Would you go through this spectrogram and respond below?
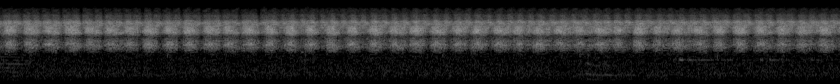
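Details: High-pitched cicada buzzing, dense and sustained, swelling and fading in quick regular pulses, with a few faint lower chirps late on.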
